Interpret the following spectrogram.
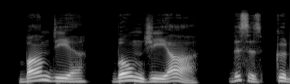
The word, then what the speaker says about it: bom dia: Bom dia, bom dia. This is, good morning. Bom rhymes with home but with an M at the end.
